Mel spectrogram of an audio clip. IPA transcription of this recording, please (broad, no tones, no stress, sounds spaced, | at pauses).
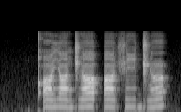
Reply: qʼ ə̃ j ã d͡ʒ ã ʔ ã ʃ i d͡ʒ ə̃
